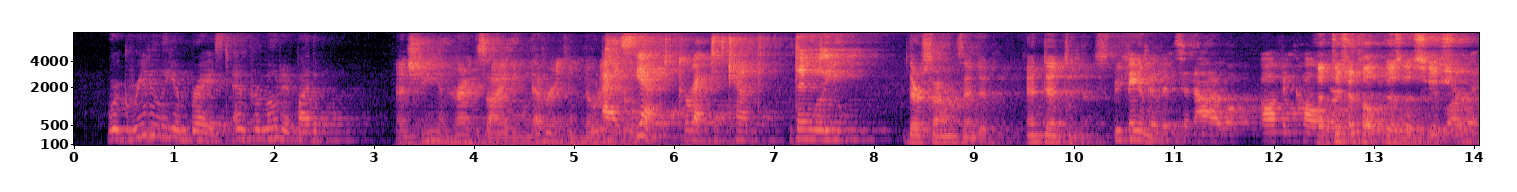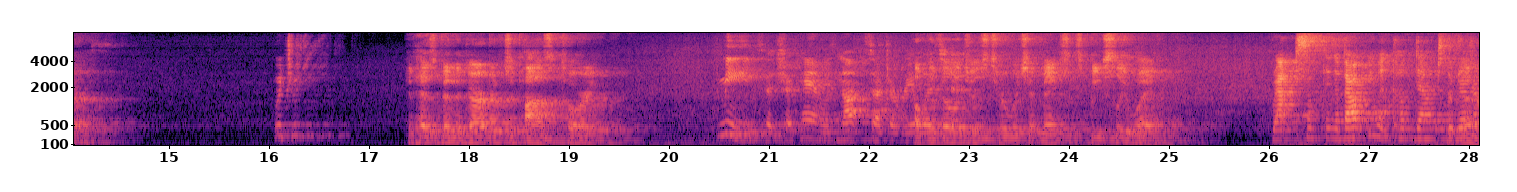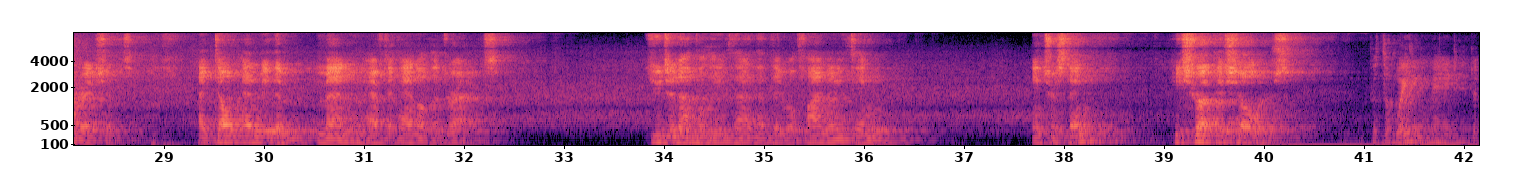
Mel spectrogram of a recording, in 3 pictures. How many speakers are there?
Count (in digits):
6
